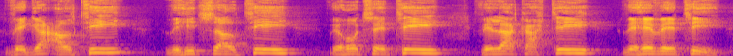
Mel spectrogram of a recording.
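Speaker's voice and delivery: each Hebrew verb stressed on its final "ti"; stress on last syllable. Shown as a demonstration. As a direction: land firmly on the closing "ti" of Vega'alti, Vehitzalti, Vehotzeti, Velakachti, Veheveti. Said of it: "they are pronounced".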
